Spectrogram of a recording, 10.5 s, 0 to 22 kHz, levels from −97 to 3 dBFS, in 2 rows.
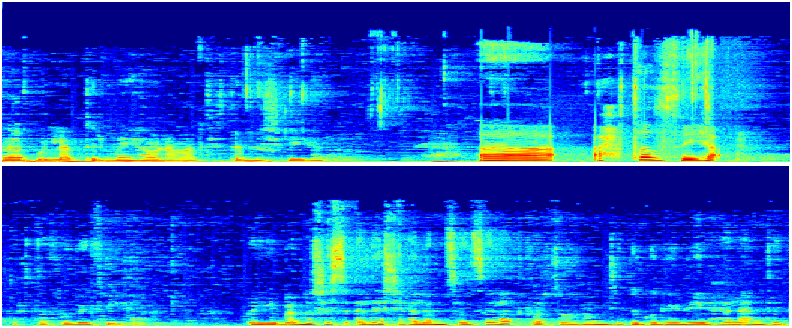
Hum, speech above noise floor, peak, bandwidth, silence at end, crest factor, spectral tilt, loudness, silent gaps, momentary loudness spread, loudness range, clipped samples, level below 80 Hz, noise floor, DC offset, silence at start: none; 34 dB; 0 dBFS; 18 kHz; 0 s; 16 dB; -5.5 dB/octave; -16 LUFS; none; 15 LU; 5 LU; under 0.1%; -32 dBFS; -50 dBFS; under 0.1%; 0 s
